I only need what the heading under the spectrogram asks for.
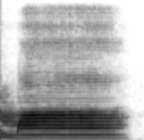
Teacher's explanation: تو جو ماں میں ہم نون کو بول رہے ہیں وہ اخفا کر رہے ہیں، وہ کلیئر نون نہیں ہے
